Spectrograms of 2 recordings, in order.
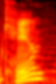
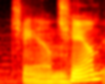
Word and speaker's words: Cham: comment that what have you say his name cam cham okay cham has a daughter apparently it's mentioned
